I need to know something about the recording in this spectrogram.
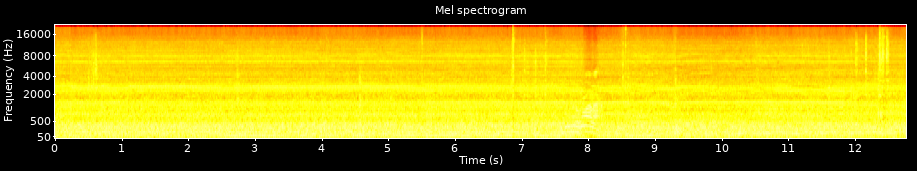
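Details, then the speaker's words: American Standard/Trane AC condenser whose fan wasn't spinning, burnt fan wires found, rewired (hard-start kit wire noted): steady even hum and airy whoosh, no rattles or buzzing; compressor and fan running normally after repair. "foreign ER compressor's running the Fan's running he's a runner"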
